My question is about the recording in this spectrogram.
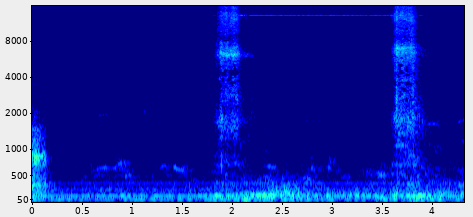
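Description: Near silence: faint room tone with a low hum, broken by two short, soft hissing puffs, one about two seconds in and one near the end.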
